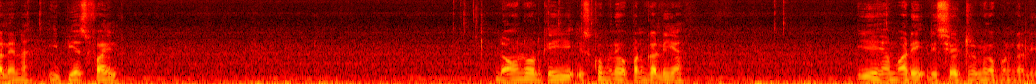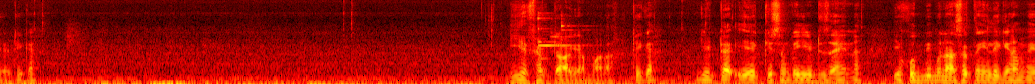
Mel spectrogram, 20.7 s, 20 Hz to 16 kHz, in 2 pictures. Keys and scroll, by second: 15.6 super+y, 16.1 super+y, 16.9 v, 17.8 super+z.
